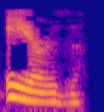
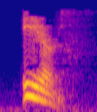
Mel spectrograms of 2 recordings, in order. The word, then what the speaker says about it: ears: 那么我们大家都知道啊，耳朵 ear、 ear，那么两只耳朵我们可以说 two ears、 two ears。那么在这里发音我要强调一下啊，耳朵的复数的发音不要说成 ears 啊，这样是不对的，那后面的要浊化 ears。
